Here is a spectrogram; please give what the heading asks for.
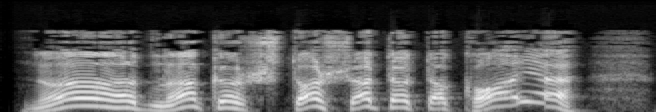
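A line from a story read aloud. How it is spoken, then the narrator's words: Sudden angry exclamation. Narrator (Russian): грозно и внезапно воскликнул рассердившийся Ардальон Александрович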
